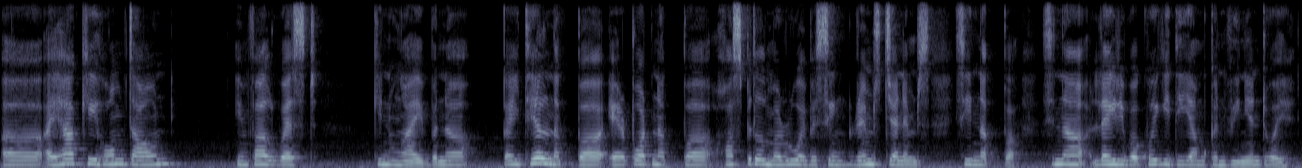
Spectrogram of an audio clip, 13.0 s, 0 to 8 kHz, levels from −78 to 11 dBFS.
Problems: none marked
